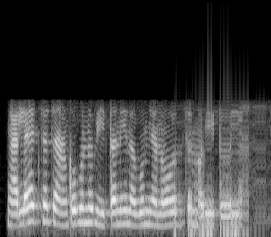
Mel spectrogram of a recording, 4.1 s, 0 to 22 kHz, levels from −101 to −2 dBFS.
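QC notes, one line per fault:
Throughout: G.729 codec. The sound is confined to a narrow telephone band, about 300 Hz to 3.6 kHz, with nothing at all above 4 kHz. The speech is rebuilt from a vocal tract model and a few pulses per frame, not carried as a waveform. That makes it plainly rough and synthetic, with a thin, boxy tone. The damage fits an 8 kbit/s G.729A stream.
2.61 to 4.07 s: robotic sound from repeated short buffers. The speech turns into a rigid metallic buzz at 50 Hz that still loosely tracks the words. That pitch fits a 20 ms chunk of audio being replayed over and over. The likely cause is new audio arriving too slowly, so the player loops the last buffer while the real audio is skipped. Most of this stretch, roughly seven tenths, is repeated material.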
